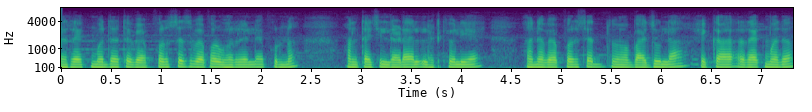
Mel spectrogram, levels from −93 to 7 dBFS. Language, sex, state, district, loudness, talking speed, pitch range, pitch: Marathi, male, Maharashtra, Nagpur, -16 LUFS, 165 wpm, 120-130 Hz, 125 Hz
